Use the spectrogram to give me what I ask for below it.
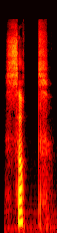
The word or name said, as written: satt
